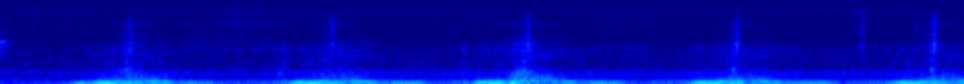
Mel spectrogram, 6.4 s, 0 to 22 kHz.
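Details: 2011 Chevy HHR 2.2L LE8 with P0010/P0011 intake cam actuator codes, in gear with foot on brake: repeated short revs rising and falling cleanly, no rattle or stumble; intake cam no longer bouncing, P0010 test passed, engine healthy.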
